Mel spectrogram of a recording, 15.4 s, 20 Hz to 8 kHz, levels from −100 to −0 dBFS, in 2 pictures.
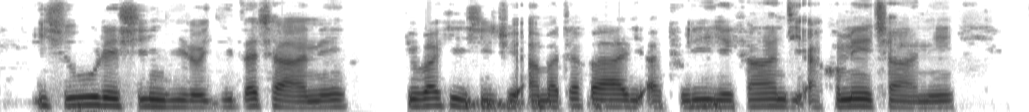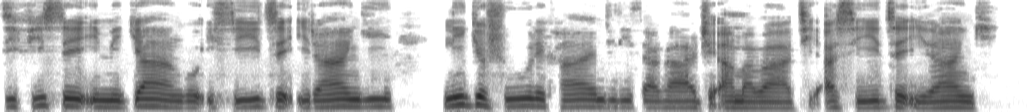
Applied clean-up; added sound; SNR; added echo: none; none; none; none.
